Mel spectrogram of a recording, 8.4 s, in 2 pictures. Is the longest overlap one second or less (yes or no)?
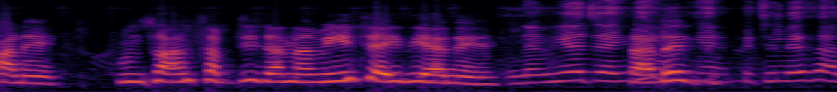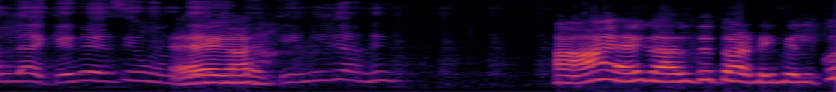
yes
